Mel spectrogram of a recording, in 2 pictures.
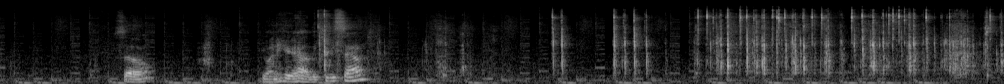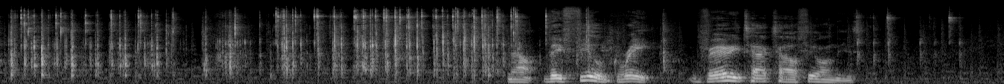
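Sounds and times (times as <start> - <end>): clicky mechanical keyboard typing: 5.5 - 15.6, 18.6 - 19.8.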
